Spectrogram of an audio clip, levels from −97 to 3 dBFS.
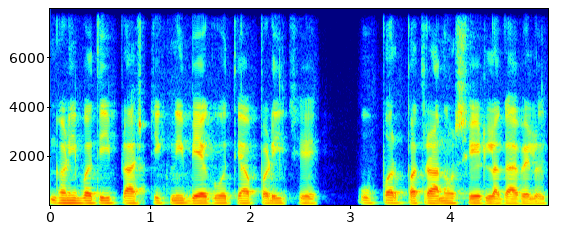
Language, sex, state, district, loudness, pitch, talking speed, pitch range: Gujarati, male, Gujarat, Gandhinagar, -20 LUFS, 95 Hz, 145 wpm, 95-100 Hz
